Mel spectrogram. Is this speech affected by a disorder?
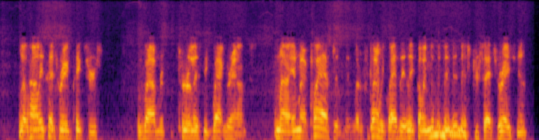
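Yes: Parkinson's disease; Parkinson's disease diagnosed 1999, retired 2004 due to disease; about 20 years since diagnosis, on levodopa; says people with Parkinson's, including himself, are slow, sometimes talk funny, sometimes slobber.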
